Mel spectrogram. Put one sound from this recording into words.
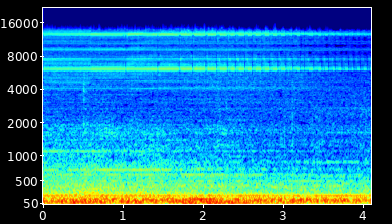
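A metal door slides open.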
